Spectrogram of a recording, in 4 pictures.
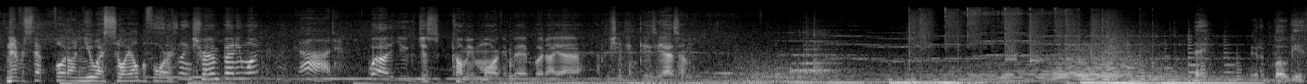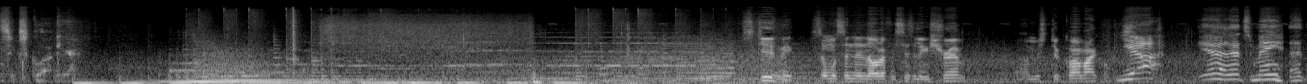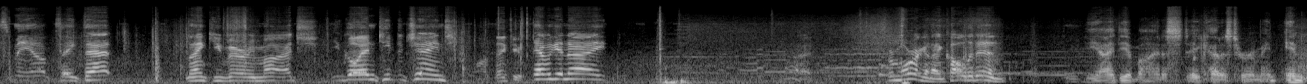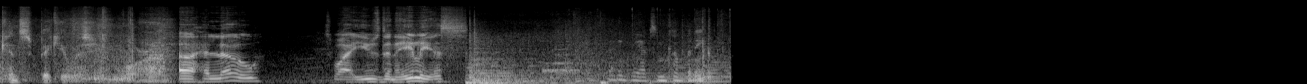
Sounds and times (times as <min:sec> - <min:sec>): Music: 0:01.6 - 0:12.9, 0:13.8 - 0:21.6, 0:33.5 - 0:37.0, 0:43.9 - 0:46.5.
